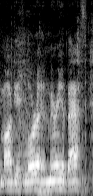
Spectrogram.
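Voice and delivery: plain reading voice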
